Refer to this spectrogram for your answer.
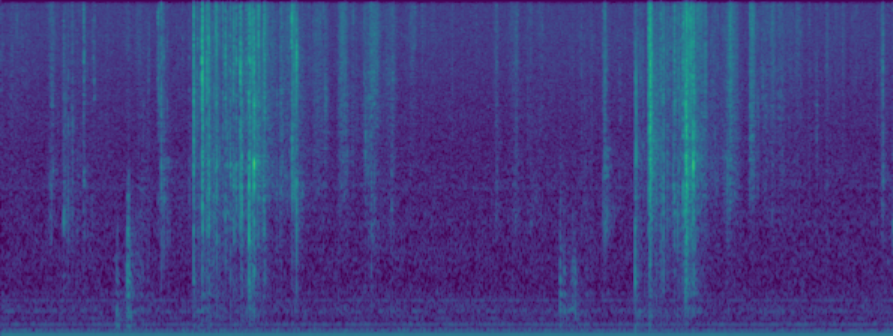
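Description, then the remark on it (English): A deck of tarot cards being shuffled, with two bursts of riffling and rustling around the three- and nine-second marks over a steady low hum, no talking. “One more good shuffle.”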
